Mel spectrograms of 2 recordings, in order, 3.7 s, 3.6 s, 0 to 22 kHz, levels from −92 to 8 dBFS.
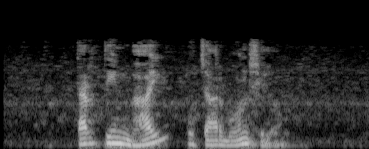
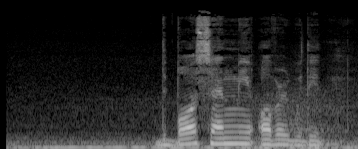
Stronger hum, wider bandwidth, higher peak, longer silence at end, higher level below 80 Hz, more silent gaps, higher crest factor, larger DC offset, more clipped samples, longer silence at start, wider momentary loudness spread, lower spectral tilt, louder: neither; second, 7.6 kHz vs 15.5 kHz; first, -4 dBFS vs -10 dBFS; first, 0.8 s vs 0 s; second, -50 dBFS vs -38 dBFS; neither; about the same, 20 dB vs 16 dB; neither; neither; first, 0.75 s vs 0.05 s; second, 15 LU vs 19 LU; about the same, -6 dB/octave vs -5.5 dB/octave; first, -22 LUFS vs -26 LUFS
